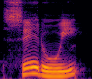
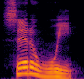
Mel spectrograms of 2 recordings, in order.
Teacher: En latín tenemos dos fonemas, U vocálico, como en serui, yo entrelacé o tejí, y el semiconsonántico, servi, siervos.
